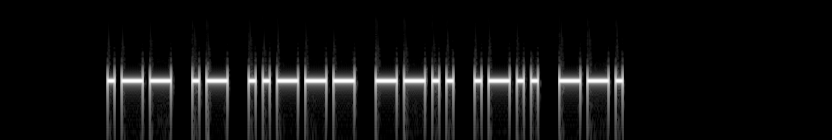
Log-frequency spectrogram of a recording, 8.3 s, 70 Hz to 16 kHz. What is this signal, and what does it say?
Morse code, heard as a keyed tone, about 17 wpm, 700 Hz. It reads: WA2ZLG
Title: USA Call Signs - 6 Characters - Repeated 3x - 17wpm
